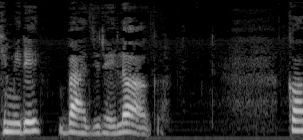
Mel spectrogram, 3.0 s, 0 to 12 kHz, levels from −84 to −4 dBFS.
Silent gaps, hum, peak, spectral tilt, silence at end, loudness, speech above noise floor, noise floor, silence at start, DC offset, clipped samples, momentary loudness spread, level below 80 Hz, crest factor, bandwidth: none; none; -12 dBFS; -5.5 dB/octave; 0 s; -30 LUFS; 32 dB; -62 dBFS; 0 s; under 0.1%; under 0.1%; 16 LU; -66 dBFS; 18 dB; 12 kHz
